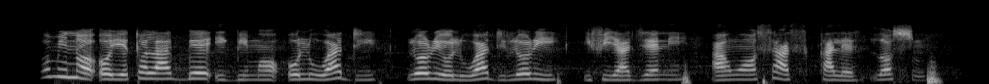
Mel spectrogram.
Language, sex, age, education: Yoruba, female, 15-29, tertiary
